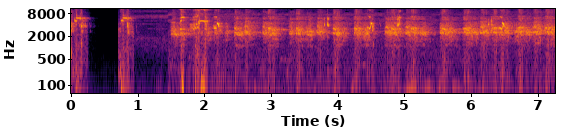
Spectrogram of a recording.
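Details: Slaty-breasted rail (weris, sintar semak) lure call: a couple of short raspy notes, then a long unbroken stream of harsh rapid squawks running to the end.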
